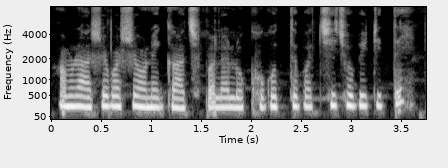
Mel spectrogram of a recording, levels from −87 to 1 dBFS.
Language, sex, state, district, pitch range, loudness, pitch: Bengali, female, West Bengal, Cooch Behar, 220-245 Hz, -12 LUFS, 235 Hz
